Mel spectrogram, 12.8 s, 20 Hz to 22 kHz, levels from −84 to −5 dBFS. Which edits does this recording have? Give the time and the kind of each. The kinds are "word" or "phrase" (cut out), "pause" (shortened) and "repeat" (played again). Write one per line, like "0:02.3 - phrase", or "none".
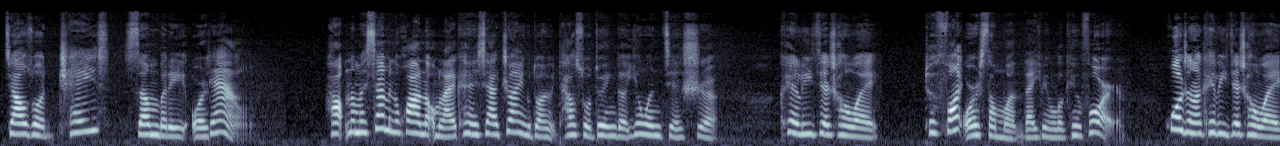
0:02.1 - word
0:09.6 - word
0:10.4 - word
